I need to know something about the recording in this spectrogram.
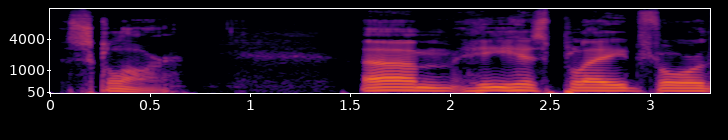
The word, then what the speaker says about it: Sklar: guitarist his name is Leland scolar I think is how you say his name SCAR or I think it's sklar um he has played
